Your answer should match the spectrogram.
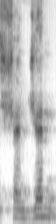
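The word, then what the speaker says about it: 深圳: दूसरा शेंजन बड़ा इंपॉर्टेंट शहर है जिसको चाइनीज शेंजन करके प्रोनाउंस करते हैं और ये हांगकांग का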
